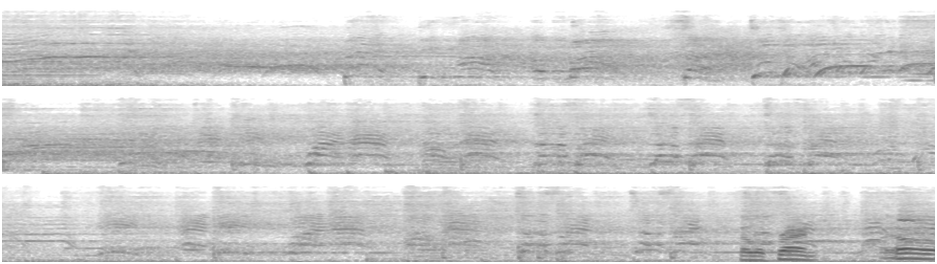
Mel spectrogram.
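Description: A crowd at a fanmeet in Tokyo cheers and whoops steadily throughout, a dense continuous roar with loud shrieks peaking near the end, mixed with music.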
